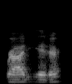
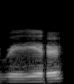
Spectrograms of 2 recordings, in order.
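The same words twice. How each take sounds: First: "radiator" with a short a, rad-ee-ay-ter; radiator, other way. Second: "radiator" with a long ay, ray-dee-ay-ter. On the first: Correcting herself for other regions, "radiator" as rad-ee-ay-ter. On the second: Telling friends about the truck, radiator as ray-dee-ay-ter. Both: Shown as a demonstration. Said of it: "depending on where you're from".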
